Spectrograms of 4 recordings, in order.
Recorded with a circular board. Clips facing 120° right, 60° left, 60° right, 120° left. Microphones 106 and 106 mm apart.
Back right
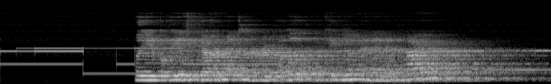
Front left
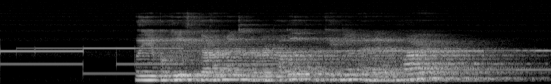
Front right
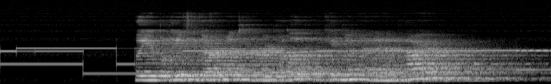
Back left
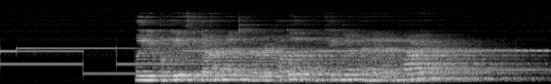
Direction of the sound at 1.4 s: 170° left.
